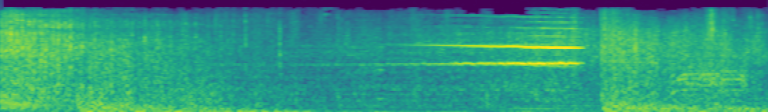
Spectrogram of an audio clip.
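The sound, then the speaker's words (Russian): A loud bomb from a German air strike explodes in a soldiers' trench, a deep rumbling blast that slowly decays and knocks down several soldiers, then a second heavy blast bursts in near the end. No voices are heard. “Одна из бомб взрывается в окопе, несколько солдат падает.”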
